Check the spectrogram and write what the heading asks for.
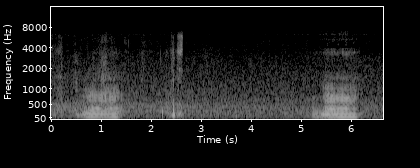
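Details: Dog snoring: two rattling, buzzing snores on the in-breath, about 4 seconds apart, with quiet breathing between them.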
